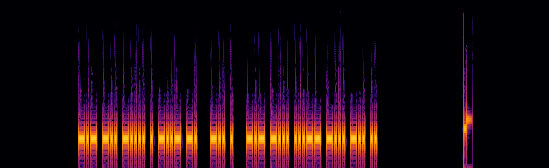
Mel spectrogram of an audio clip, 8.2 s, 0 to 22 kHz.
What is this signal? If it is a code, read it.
Morse code, heard as a keyed tone, about 37 wpm, 700 Hz. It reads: KD6EXN DE KB3BDI
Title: USA Callsign DE Callsign 40wpm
